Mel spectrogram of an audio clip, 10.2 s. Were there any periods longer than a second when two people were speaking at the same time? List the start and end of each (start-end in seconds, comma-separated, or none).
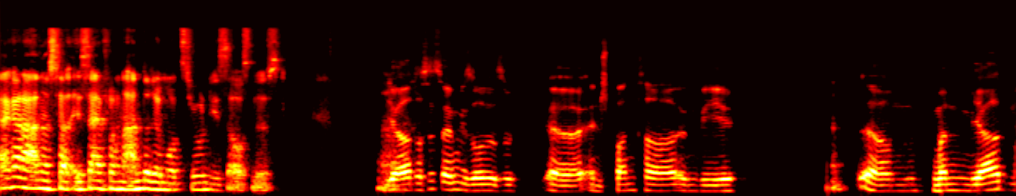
none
